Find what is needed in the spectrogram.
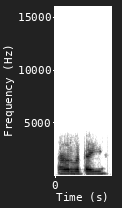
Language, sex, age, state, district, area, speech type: Urdu, female, 45-60, Bihar, Khagaria, rural, conversation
